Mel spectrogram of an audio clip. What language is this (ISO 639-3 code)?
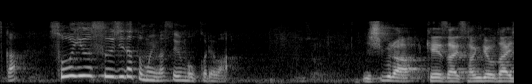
jpn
